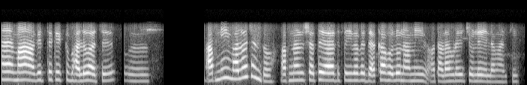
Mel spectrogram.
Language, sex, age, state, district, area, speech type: Bengali, female, 60+, West Bengal, Purulia, urban, conversation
